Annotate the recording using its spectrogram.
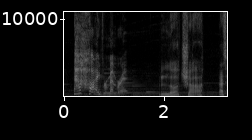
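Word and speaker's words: Luocha: Locha.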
